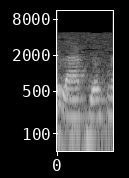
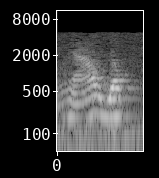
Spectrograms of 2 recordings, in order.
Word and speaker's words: lạc dục: Chữ lạc dục này có chỗ đọc cũng là nhạo dục, chữ lạc có chỗ đọc là nhạo, nhạo là ưa.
